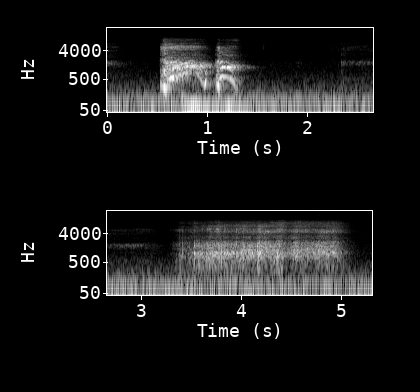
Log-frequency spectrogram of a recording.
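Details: Person with runny nose after clearing snow outdoors: two sharp, explosive sneezes in quick succession, then a quiet hiss and longer rush of air in a small room; sneezing.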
